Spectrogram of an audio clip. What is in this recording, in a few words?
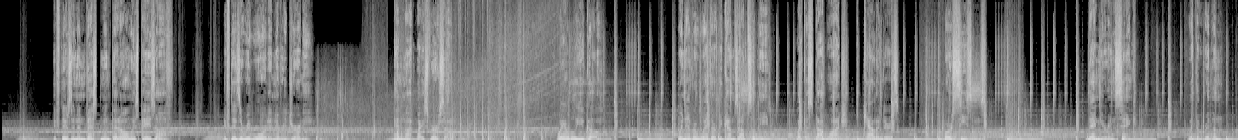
English; ZEITGEIST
